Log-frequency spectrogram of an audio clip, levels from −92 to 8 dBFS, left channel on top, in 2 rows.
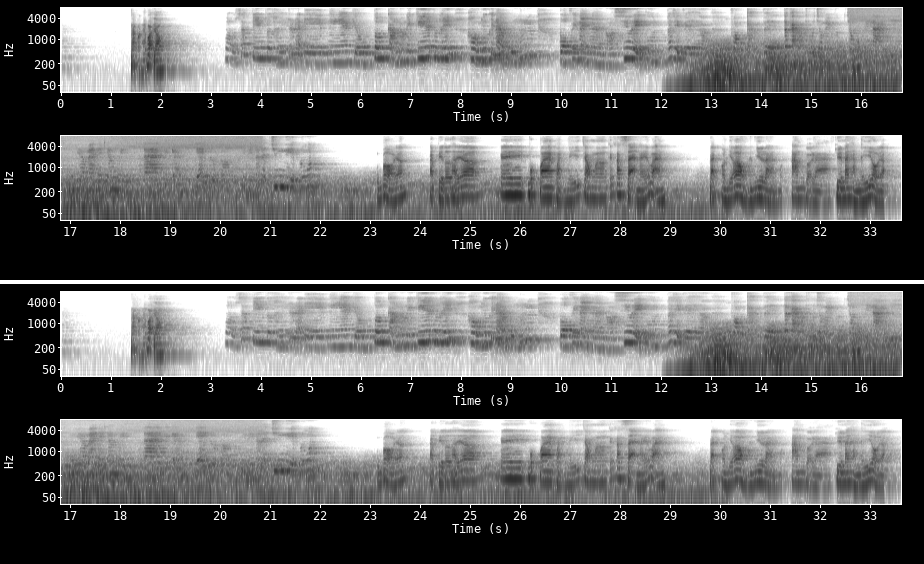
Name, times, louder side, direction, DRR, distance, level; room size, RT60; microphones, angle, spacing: voice 1, 1.4-2.1 23.1-23.7 24.2-25.2 25.6-29.0 29.8-33.3, left 5 dB, 55° left, 12 dB, 0.4 m, -21 dB
voice 2, 3.3-21.9, left 1 dB, 35° left, -5 dB, 4.2 m, -30 dB
sound 1, 12.0-30.1, equal, 20° right, 3.1 m, -27 dB
sound 2, 15.7-20.9, left 4 dB, 90° left, 1.0 m, -37 dB
12.0 x 7.4 x 6.3 m, 1.3 s
head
